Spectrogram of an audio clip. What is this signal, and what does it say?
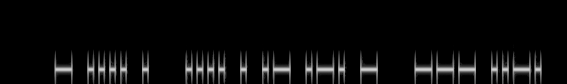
Morse code, heard as a keyed tone, about 22 wpm, 700 Hz. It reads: THE HEART OF
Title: Sets of 3 Words 22wpm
